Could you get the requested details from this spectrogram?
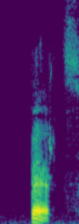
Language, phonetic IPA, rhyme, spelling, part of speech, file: Hungarian, [ˈpɛrt͡s], -ɛrt͡s, perc, noun, Hu-perc.ogg
- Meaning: 1. minute (unit of time) 2. minute (a unit of angle) 3. a segment of a finger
